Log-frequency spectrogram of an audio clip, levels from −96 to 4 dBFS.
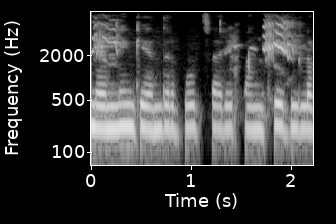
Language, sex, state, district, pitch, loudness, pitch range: Hindi, female, Bihar, Jahanabad, 210 Hz, -16 LUFS, 205-215 Hz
